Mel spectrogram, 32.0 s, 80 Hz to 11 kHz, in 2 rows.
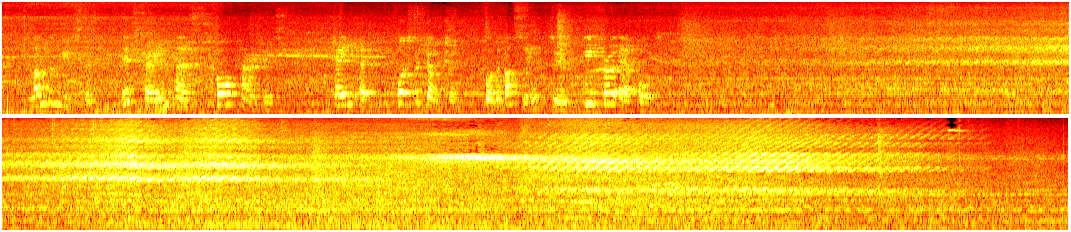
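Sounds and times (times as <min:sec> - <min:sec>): wheels rumbling on rail: 0:10.0 - 0:32.0
train traction motor whine: 0:13.8 - 0:32.0.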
